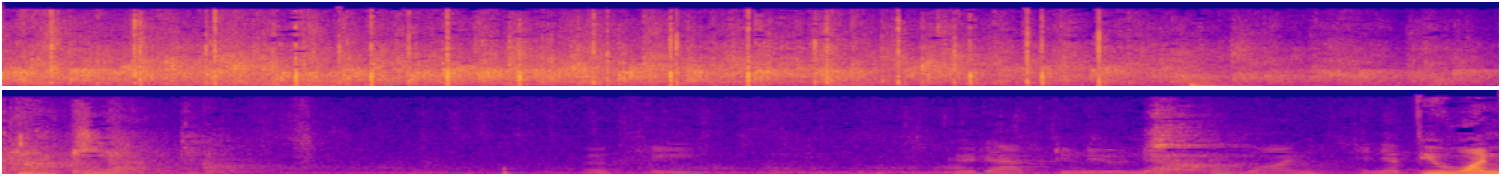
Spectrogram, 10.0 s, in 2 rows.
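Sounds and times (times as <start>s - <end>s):
audience applause welcoming a speaker: 0.0s - 5.4s
speech: 9.7s - 9.9s.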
